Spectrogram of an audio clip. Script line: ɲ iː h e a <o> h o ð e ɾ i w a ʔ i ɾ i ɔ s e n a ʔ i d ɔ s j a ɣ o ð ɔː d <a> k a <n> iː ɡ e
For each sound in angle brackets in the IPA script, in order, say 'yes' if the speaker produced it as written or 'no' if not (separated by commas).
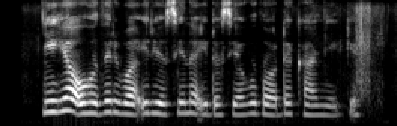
yes, no, no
